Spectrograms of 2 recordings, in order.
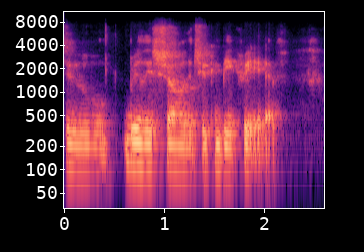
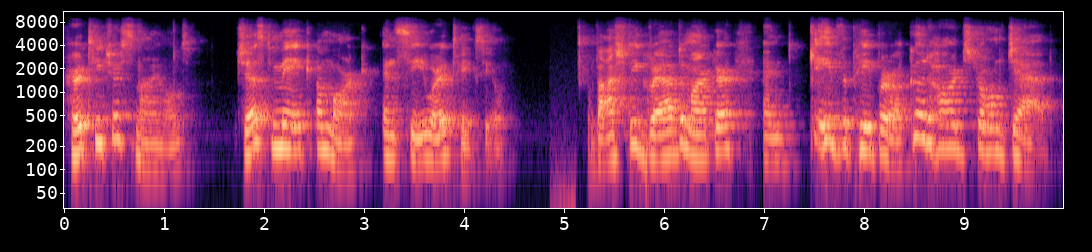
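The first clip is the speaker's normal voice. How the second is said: put-on reading to children; 5 semitones higher than usual. Reads picture book to class.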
